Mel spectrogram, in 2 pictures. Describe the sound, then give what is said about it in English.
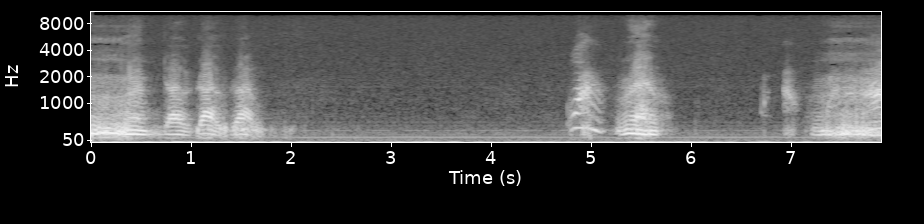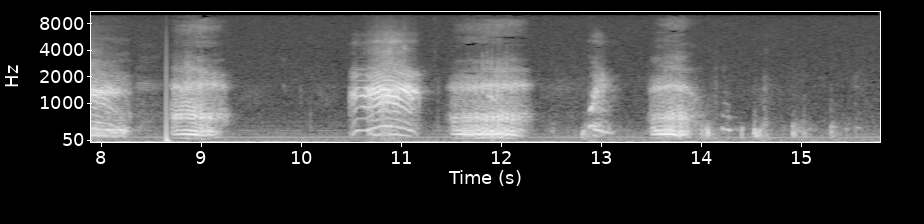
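A person makes a short howling animal-call imitation with a few rising and falling vocal bursts, separated by pauses among other brief voice sounds. “Little howl.”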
